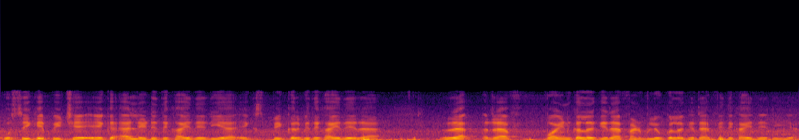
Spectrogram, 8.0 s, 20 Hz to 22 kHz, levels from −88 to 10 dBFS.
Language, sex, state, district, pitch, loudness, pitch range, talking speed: Hindi, male, Punjab, Pathankot, 135 Hz, -17 LUFS, 120-140 Hz, 210 wpm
